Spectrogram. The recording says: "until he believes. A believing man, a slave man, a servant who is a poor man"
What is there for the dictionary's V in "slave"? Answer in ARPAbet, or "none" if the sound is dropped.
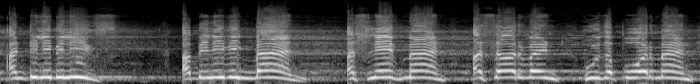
V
